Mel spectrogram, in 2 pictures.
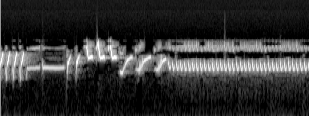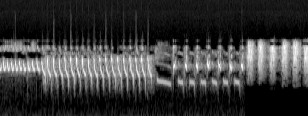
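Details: Lovebird ngekek for stimulating silent birds: varied whistled chirps and a sustained steady tone give way to a fast ticking trill, a few falling chips, and closing buzzy pulses.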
